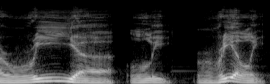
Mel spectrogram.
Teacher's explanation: really 这个单词，美式发音是两个长元音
